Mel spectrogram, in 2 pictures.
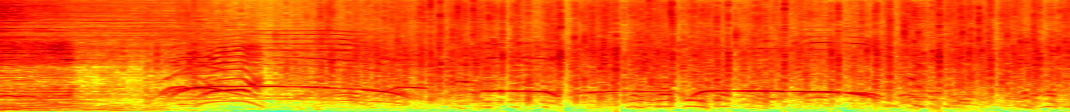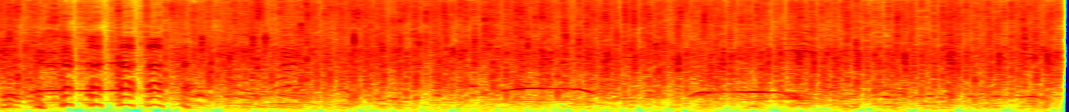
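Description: Live blues band's last chord cuts off at the very start, then an audience applauding and cheering, with people calling out over the clapping throughout.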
